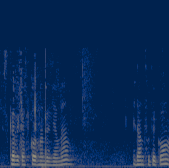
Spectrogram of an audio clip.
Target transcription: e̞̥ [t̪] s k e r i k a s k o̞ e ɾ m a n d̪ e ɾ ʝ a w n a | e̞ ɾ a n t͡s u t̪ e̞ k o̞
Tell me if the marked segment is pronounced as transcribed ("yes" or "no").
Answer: no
